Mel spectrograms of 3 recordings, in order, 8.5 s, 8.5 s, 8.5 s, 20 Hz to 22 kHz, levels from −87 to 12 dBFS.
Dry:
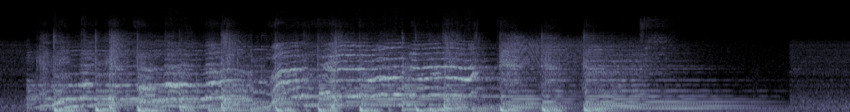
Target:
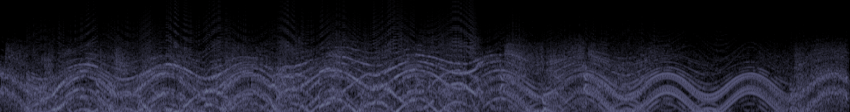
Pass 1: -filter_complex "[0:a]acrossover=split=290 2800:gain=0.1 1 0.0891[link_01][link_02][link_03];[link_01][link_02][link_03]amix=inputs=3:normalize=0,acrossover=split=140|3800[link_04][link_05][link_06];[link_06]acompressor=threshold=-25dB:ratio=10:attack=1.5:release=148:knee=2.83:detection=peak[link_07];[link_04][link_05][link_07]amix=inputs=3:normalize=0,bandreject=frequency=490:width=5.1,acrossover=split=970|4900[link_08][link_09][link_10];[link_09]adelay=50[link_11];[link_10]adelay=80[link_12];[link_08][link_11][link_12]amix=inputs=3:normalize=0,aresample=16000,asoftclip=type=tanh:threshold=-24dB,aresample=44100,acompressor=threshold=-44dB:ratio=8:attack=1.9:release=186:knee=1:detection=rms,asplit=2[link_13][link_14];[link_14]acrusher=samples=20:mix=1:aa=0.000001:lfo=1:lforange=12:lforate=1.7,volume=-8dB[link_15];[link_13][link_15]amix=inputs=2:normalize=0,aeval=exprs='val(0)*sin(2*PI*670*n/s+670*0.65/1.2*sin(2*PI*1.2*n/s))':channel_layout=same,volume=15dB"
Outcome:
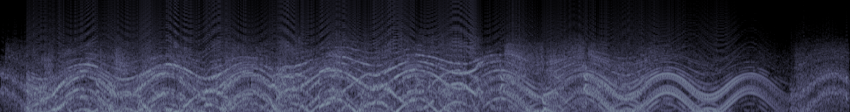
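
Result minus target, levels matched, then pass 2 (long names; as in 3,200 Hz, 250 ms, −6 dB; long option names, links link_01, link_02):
downward compressor: peak gain reduction −10.5 dB
-filter_complex "[0:a]acrossover=split=290 2800:gain=0.1 1 0.0891[link_01][link_02][link_03];[link_01][link_02][link_03]amix=inputs=3:normalize=0,acrossover=split=140|3800[link_04][link_05][link_06];[link_06]acompressor=threshold=-25dB:ratio=10:attack=1.5:release=148:knee=2.83:detection=peak[link_07];[link_04][link_05][link_07]amix=inputs=3:normalize=0,bandreject=frequency=490:width=5.1,acrossover=split=970|4900[link_08][link_09][link_10];[link_09]adelay=50[link_11];[link_10]adelay=80[link_12];[link_08][link_11][link_12]amix=inputs=3:normalize=0,aresample=16000,asoftclip=type=tanh:threshold=-24dB,aresample=44100,acompressor=threshold=-56dB:ratio=8:attack=1.9:release=186:knee=1:detection=rms,asplit=2[link_13][link_14];[link_14]acrusher=samples=20:mix=1:aa=0.000001:lfo=1:lforange=12:lforate=1.7,volume=-8dB[link_15];[link_13][link_15]amix=inputs=2:normalize=0,aeval=exprs='val(0)*sin(2*PI*670*n/s+670*0.65/1.2*sin(2*PI*1.2*n/s))':channel_layout=same,volume=15dB"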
